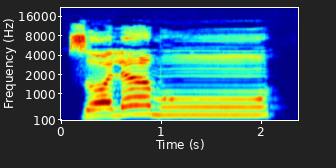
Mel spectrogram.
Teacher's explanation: واو ساکن سے پہلے پیش ہے اور اس پہ مد بھی ہے، تو ہم اسے 4 حرکت کی برابر کھینچ کے پڑھیں گے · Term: واو مدہ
